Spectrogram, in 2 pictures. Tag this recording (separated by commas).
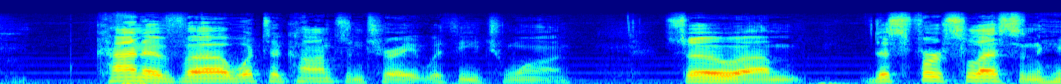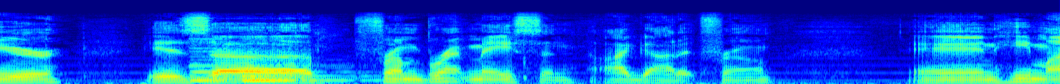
Guitar, Musical instrument, Speech, Music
